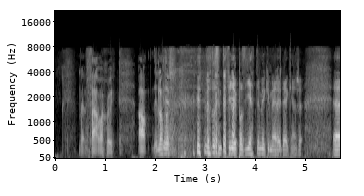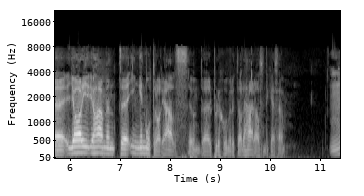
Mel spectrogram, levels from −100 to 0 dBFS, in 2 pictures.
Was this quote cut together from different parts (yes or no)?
no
